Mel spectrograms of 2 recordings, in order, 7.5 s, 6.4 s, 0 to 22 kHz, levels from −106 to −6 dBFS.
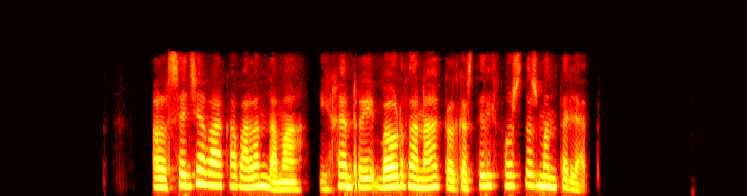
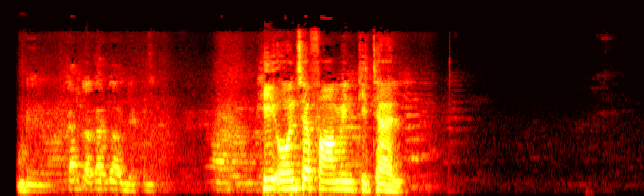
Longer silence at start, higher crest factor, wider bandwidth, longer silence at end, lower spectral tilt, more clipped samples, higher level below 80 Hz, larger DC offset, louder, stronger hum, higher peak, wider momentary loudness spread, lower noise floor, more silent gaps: first, 1.55 s vs 0.2 s; about the same, 20 dB vs 18 dB; second, 7.4 kHz vs 12 kHz; second, 1.65 s vs 2.4 s; first, -8 dB/octave vs -5.5 dB/octave; neither; second, -64 dBFS vs -58 dBFS; neither; second, -21 LUFS vs -16 LUFS; neither; second, -4 dBFS vs 0 dBFS; second, 10 LU vs 22 LU; first, under -90 dBFS vs -86 dBFS; first, 3.14-3.19 s vs none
